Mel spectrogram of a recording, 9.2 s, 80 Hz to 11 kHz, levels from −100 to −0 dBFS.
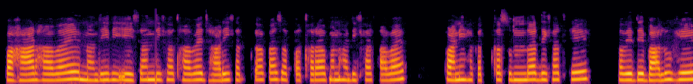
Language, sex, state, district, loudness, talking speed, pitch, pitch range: Chhattisgarhi, female, Chhattisgarh, Sarguja, -20 LUFS, 170 wpm, 245 Hz, 240-255 Hz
